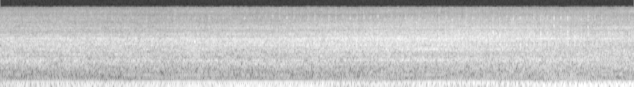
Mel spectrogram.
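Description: A lawn mower mows a field in a continuous low, droning engine hum that holds steady and loud throughout.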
